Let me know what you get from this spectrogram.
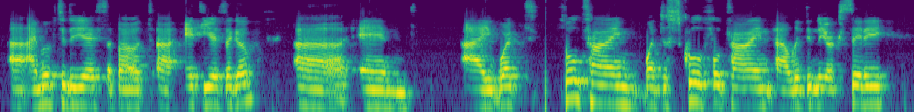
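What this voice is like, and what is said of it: Israeli accent. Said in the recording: “I apologize for my accent. I'm originally from Israel, as you can hear.”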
